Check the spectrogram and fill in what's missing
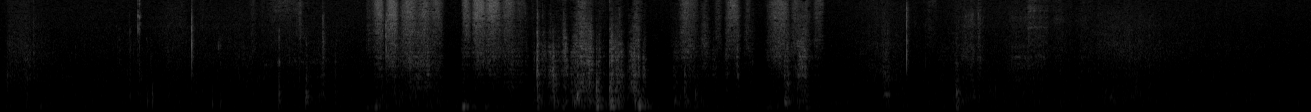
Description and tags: searching something in darkness - over wooden surface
